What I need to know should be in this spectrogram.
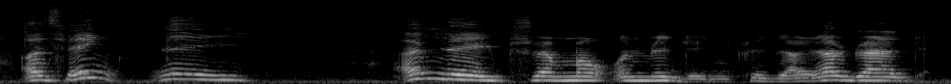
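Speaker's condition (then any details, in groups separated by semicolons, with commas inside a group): Cerebral palsy; spastic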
